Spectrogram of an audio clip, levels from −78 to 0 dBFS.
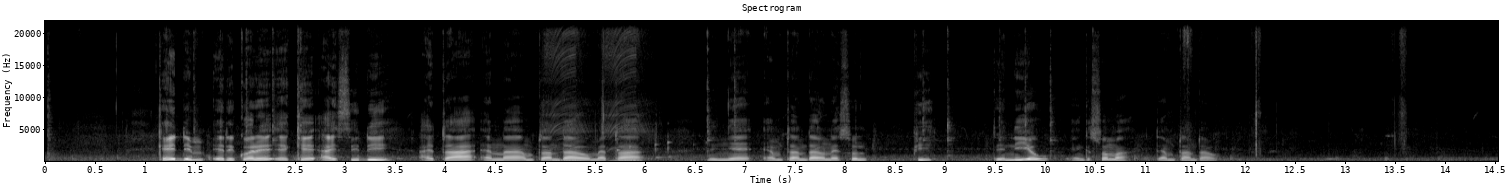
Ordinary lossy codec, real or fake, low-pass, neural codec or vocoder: none; real; none; none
